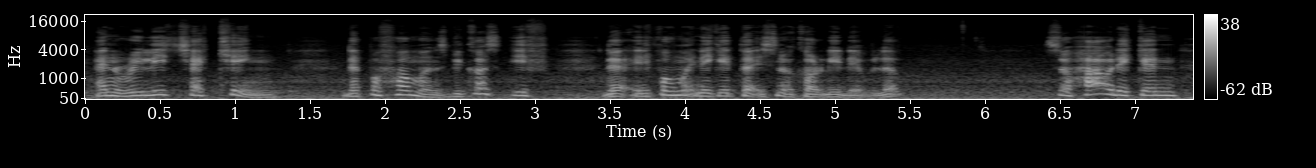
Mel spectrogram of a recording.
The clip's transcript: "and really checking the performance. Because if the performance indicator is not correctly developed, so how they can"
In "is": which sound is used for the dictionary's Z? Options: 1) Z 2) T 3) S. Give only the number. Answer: 3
